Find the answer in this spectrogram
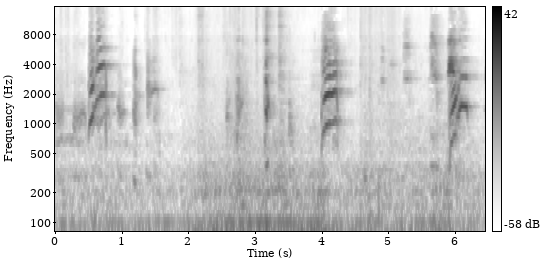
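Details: Eclectus parrot (Eclectus roratus) chicks, hand-fed, giving harsh, rising squawks with grating overtones, spaced irregularly a second or two apart over a low background hum.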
